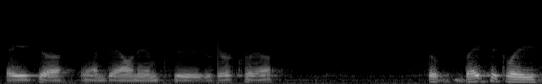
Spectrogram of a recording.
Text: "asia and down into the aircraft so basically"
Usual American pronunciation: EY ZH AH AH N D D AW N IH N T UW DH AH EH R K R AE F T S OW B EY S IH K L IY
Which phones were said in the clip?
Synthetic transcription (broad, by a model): EY ZH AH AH N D D AW N IH N T UW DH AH EH R K R AE F T S OW B EY S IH K L IY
